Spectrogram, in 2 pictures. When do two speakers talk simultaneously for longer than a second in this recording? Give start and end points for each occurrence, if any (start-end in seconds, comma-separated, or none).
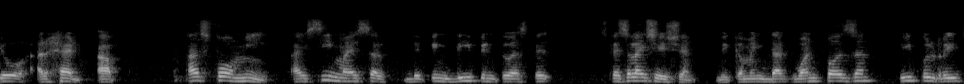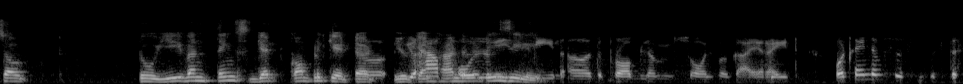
13.2-15.1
